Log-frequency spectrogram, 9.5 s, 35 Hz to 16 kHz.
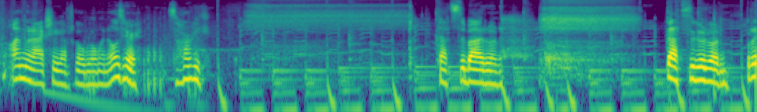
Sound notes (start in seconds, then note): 3.7 breathes in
